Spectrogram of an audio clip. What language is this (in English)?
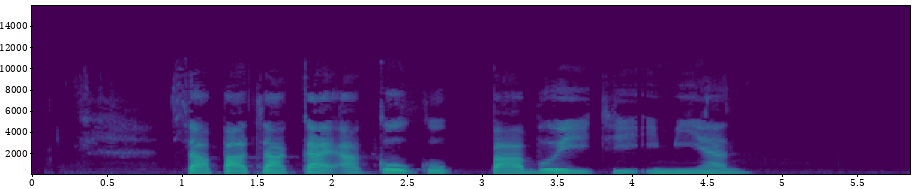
Sakizaya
